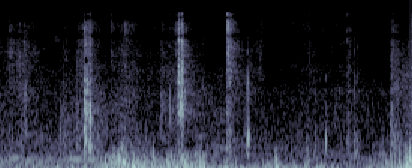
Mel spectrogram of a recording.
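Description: Footsteps on cobblestones: a few sharp heel clicks about a second apart, over a low rumble of wind buffeting the microphone.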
